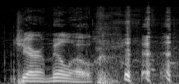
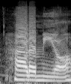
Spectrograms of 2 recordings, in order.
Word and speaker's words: Jaramillo: He never learned Hispanic pronunciations of of Spanish names. So he would read this from Dominic and say Dominic Jaramillo. In español es Jaramillo.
